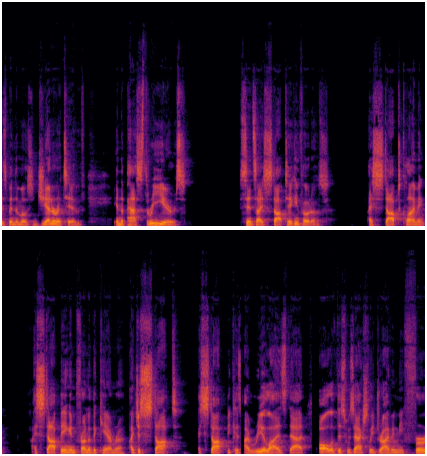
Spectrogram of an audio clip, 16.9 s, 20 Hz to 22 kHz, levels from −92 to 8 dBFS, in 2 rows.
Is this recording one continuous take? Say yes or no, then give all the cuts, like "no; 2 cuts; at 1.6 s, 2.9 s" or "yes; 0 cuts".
no; 3 cuts; at 11.0 s, 13.3 s, 14.6 s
